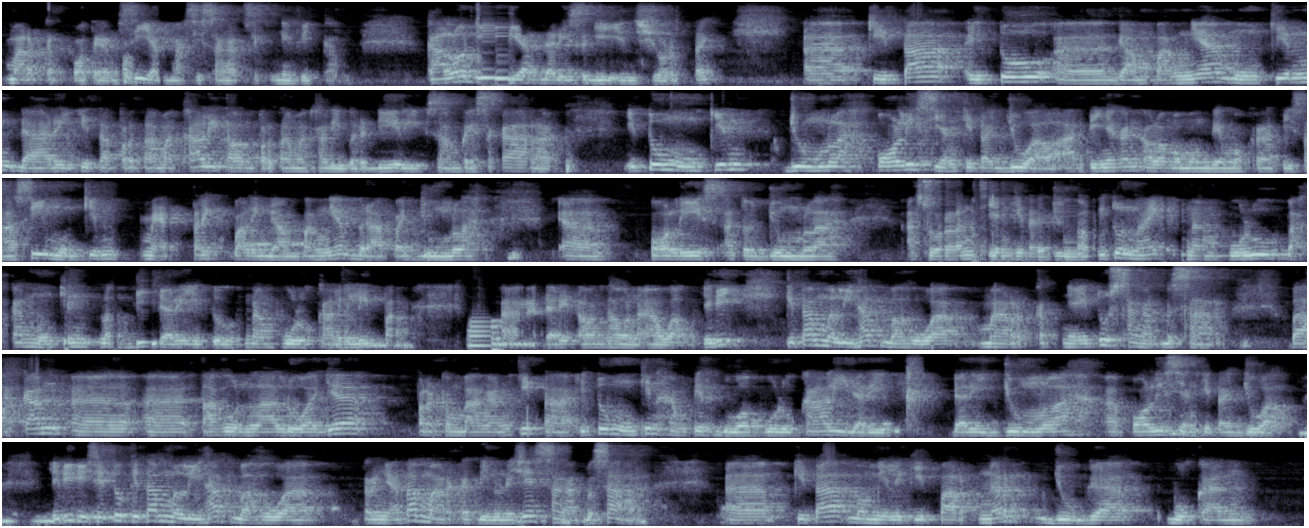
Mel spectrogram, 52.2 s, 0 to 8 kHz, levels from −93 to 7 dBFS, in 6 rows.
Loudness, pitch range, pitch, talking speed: -21 LUFS, 110-130 Hz, 115 Hz, 130 wpm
